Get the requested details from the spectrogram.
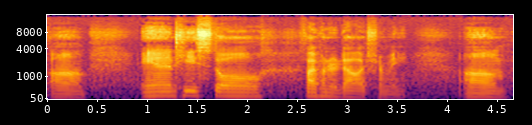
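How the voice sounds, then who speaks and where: Earnest man with a bright clear voice. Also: fairly low pitch, slow, low-quality recording. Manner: earnest, rambling with restarts. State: losing his voice, coughing. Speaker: YouTube collector vlogger. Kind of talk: casual talk to camera.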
